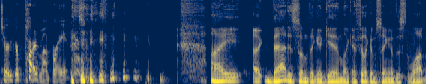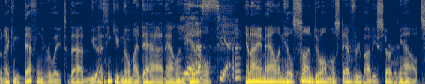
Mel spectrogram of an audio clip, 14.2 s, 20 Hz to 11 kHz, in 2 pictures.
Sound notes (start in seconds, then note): 3.5 laugh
